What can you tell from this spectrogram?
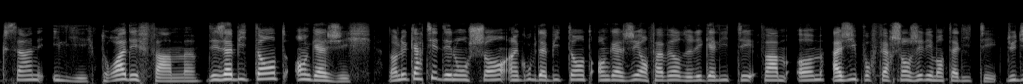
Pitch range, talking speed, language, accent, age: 175-205 Hz, 160 wpm, English, French, 50-69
